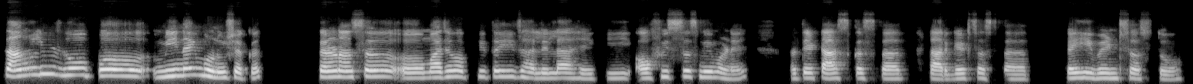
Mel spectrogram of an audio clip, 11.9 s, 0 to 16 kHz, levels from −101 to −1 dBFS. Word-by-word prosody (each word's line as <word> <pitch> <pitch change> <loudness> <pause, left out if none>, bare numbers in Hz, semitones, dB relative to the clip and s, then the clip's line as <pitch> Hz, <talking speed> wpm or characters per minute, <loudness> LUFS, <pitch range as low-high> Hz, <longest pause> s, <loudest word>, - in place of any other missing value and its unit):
चांगली 300 +6 +4
झोप 290 -2 0
अ, 260 -4 +5
मी 250 +3 +4
नाही 290 +2 +3
म्हणू 250 -8 +5
शकत. 190 +1 -1 0.6
कारण 230 +1 +5
असं 240 +1 +3
अ, 195 0 +2
माझ्या 210 +2 +2
बाबतीतही 235 0 -3
झालेलं 195 -4 -2
आहे, 185 -3 -3
की 185 +2 -11 0.2
ऑफिसच 230 +4 -2
मी 220 0 +1
म्हणेल 180 -5 -5 0.6
ते 195 - 0
टास्क 180 +1 +1
असतात, 175 -2 -4 0.3
टार्गेट्स 175 +2 -1
असतात, 165 -3 -6 0.4
काही 195 +2 +1
इव्हेंट्स 185 0 -3
असतो. 160 -3 -6
205 Hz, 130 wpm, -23 LUFS, 185-240 Hz, 0.6 s, अ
